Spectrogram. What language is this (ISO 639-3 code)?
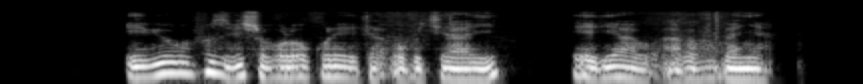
lug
